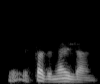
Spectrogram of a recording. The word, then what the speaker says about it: Staten Island: Staten Island, ¿cómo se dice? – Staten Island, sí, sí.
